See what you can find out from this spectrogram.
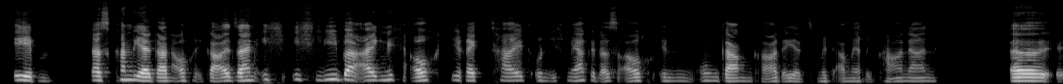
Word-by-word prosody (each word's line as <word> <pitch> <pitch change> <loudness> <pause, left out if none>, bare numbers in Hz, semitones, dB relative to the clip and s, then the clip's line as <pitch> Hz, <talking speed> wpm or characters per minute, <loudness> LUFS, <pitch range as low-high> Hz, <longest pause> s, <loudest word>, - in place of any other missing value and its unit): Eben. 185 -7 +2 0.4
Das 195 -1 +1
kann 215 -1 +1
dir 180 -4 +8
dann 165 -1 +2
auch 175 +4 -8
egal 170 +1 -1
sein. 185 +1 +4
Ich 230 -2 -14
ich 225 -2 -12
liebe 225 +3 +2
eigentlich 195 +2 -1
auch 175 +3 +1
Direktheit 180 -1 -5
und 175 -3 -13
ich 155 +2 -22
merke 180 +1 -7
das 145 +3 -9
auch 170 +1 -7
im 160 -3 -16
Umgang 155 -3 -3
grade 140 0 -10
jetzt 140 -1 -11
mit 145 0 -16
Amerikanern, 150 +2 -13 0.7
äh, 165 0 +7
170 Hz, 145 wpm, -24 LUFS, 155-190 Hz, 0.7 s, dir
